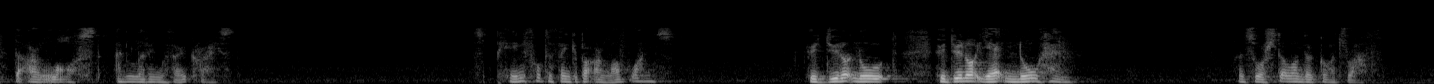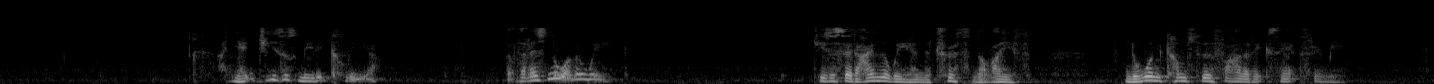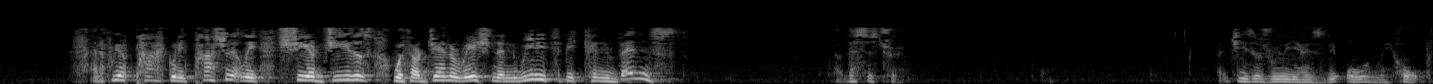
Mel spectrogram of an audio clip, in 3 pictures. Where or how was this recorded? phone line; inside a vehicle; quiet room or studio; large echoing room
large echoing room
